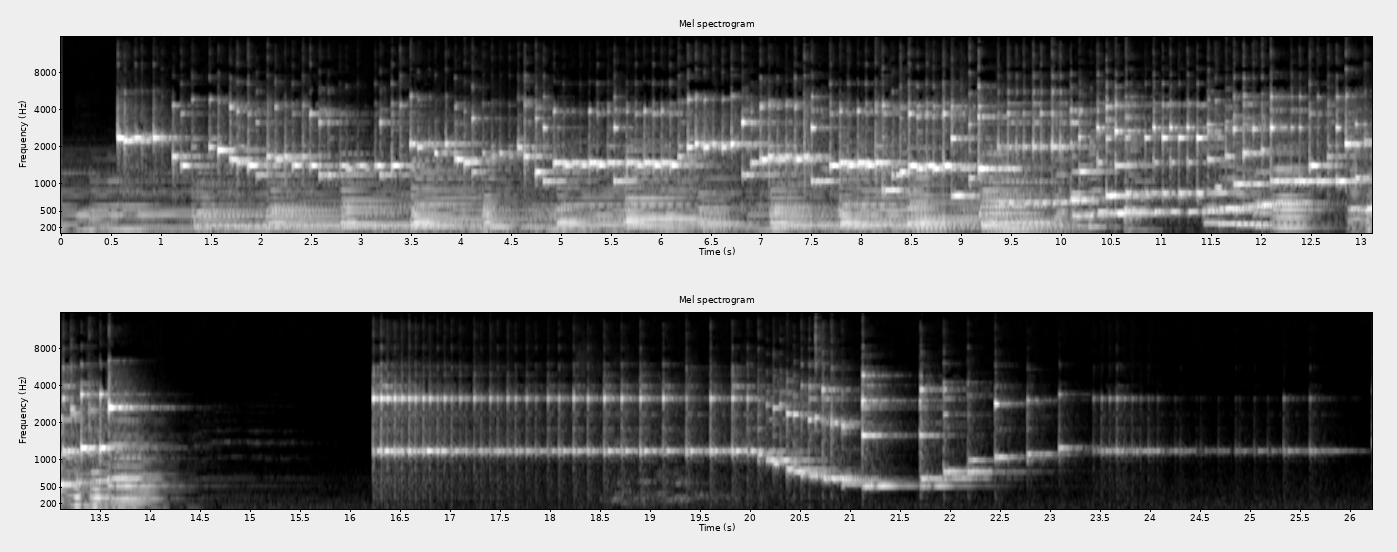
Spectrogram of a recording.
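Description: Xylophone with piano accompaniment playing a fast, busy passage of quick notes that stops about halfway through. After a short pause the xylophone rolls a long high note, runs downward, and rolls on another held note.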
